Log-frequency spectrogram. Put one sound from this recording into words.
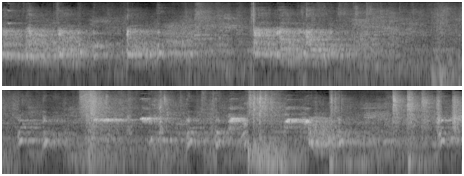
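A young woman calls out commands to a dog.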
